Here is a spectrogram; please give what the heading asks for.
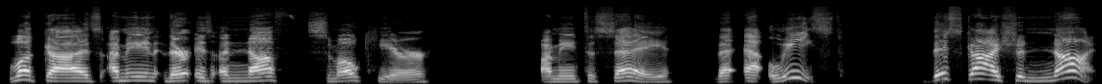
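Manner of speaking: slow, loud, every word weighed; emphatic slow point. Real, not acted. Host to viewers, slow and emphatic. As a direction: hammer home that he should not be nominee.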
